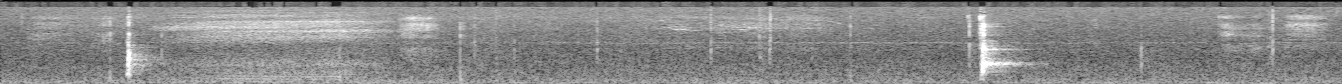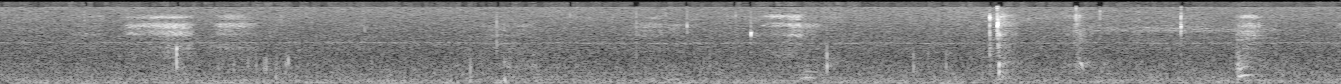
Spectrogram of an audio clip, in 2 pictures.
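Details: Four-week-old infant with hiccups: several sharp, brief hiccup sounds spaced seconds apart in a quiet room; ordinary infant hiccups.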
